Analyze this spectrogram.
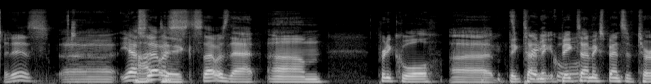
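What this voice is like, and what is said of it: Usual voice. Nothing is said of it.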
